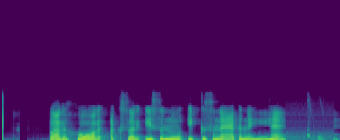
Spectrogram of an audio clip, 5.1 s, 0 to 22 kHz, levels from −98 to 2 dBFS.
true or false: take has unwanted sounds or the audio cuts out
true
